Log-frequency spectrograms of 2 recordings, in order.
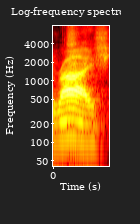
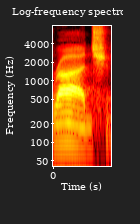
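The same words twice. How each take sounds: First: The J is a soft zh sound. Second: The J is a hard j sound. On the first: The speaker calls it wrong. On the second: The speaker calls it right.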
